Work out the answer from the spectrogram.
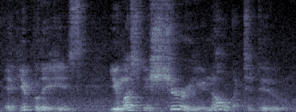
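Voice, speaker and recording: Guy doing a super polite secret-house butler, wildly swingy pitch, old radio play style, echoey and far from mic. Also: huge pitch swings. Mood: courteous, formal. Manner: formal, deliberate servant-like speech. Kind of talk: amateur read of a 1940 radio serial. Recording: echoey room, distant mic, faint noise.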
